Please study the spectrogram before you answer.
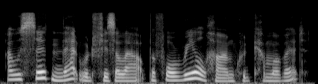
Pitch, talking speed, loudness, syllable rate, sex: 195 Hz, 265 wpm, -18 LUFS, 6.0 syllables/s, female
